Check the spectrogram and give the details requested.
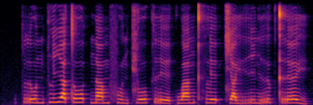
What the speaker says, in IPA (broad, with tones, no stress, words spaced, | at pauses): pro˧nkli˥˩a̯toː˥˩t̚ na˦˥mfu˨˩n t͡ɕoː˦˥kreː˨˩ kwa˦˥ŋkʰle˦˥ʔt͡ɕa˧j ri˧nrɯ˥˩k̚trɛː˥˩j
